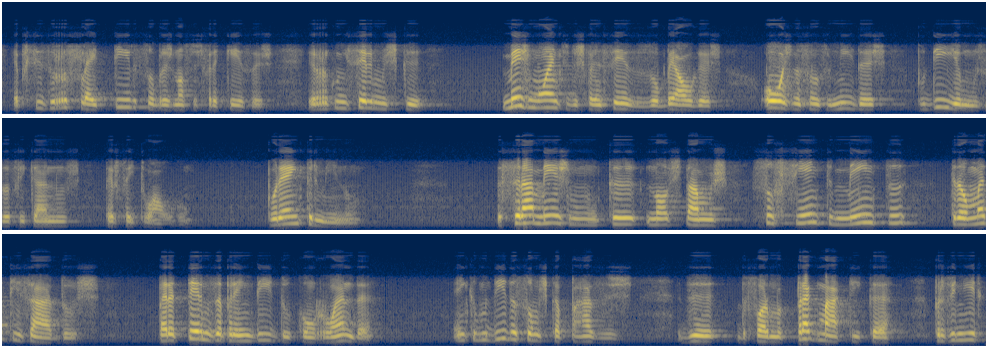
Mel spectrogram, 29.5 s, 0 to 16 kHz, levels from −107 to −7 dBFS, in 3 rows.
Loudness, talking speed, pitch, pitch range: -30 LUFS, 100 wpm, 185 Hz, 150-250 Hz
